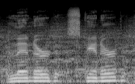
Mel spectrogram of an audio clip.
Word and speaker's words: Lynyrd Skynyrd: It was called Pronounced Lynyrd Skynyrd in phonetics.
